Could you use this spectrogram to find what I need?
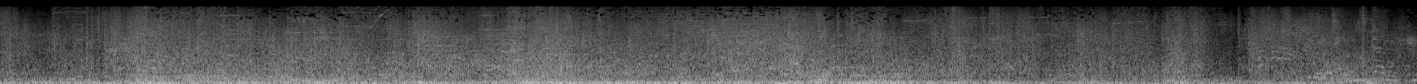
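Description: Magic spells blast and crackle in a fast, noisy fight.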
